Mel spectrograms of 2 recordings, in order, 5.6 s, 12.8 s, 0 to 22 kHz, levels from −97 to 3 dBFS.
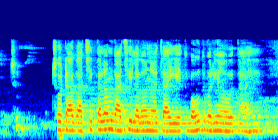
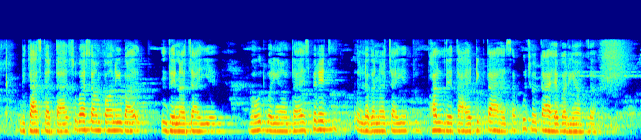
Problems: none marked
